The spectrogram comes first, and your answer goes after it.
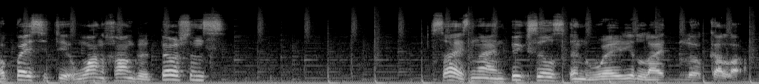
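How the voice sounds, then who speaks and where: A very slow voice in a Russian accent, with long, frequent pauses and music in the background. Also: man. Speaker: Photoshop tutorial maker. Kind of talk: software tutorial narration.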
